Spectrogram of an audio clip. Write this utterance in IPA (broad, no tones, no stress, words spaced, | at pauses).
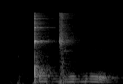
ǃuɡ͡ǀyɠy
